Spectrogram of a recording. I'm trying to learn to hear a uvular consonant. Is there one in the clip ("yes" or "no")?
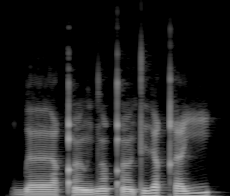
yes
